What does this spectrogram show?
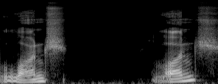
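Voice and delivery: croaking, monster-like frog voice. Game master voices a four-eyed tentacled monster eyeing the players: croaking voice. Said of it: "it croaks out the word".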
